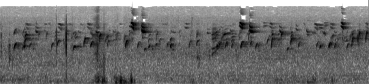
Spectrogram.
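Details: European goldfinch song intended to excite males and females toward singing and mating: fast, bubbling high twittering with piercing chips roughly every second and a few low clunks.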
